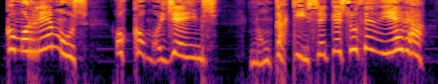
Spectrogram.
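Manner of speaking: high, cringing, frightened whine; terrified Pettigrew voice. A narrator's reading. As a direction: plead in a high panicked voice.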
